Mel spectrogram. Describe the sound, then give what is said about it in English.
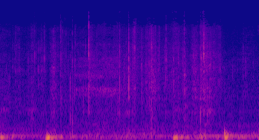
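Paper rustles and crinkles, shaken in a few short bursts with soft thumps between, quiet and continuous with no voices. “As you hear me shaking the paper in the background.”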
